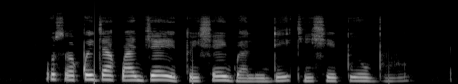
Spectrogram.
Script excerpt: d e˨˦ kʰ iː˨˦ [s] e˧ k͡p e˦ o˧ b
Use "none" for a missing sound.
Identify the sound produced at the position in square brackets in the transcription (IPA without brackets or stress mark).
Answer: ʃ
